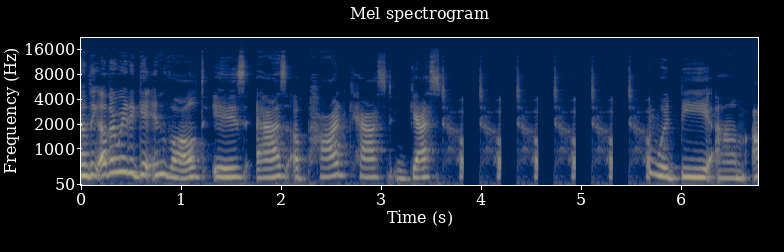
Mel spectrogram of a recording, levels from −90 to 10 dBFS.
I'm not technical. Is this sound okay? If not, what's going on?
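No. Right after "as a podcast guest", from 3.83 to 5.70 s, there's a stutter with silent gaps: a 0.21 s snippet repeats five times, with 0.17 s of dead silence between each. Playback likely stalled and kept retrying, so the speech meant for that stretch is gone.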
